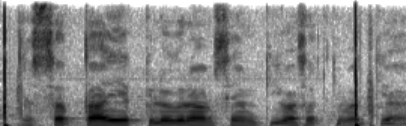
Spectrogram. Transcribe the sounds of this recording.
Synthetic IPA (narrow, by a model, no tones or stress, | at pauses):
ɪssɐp̚t̪aeːkːɪloːɡɾaːmseʊnkiʋasət̪kiːmət̪̚kjaːɦɛ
